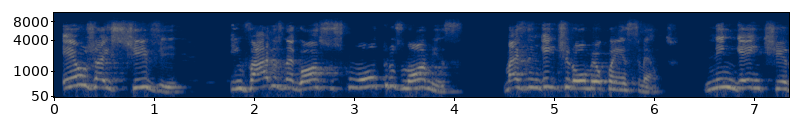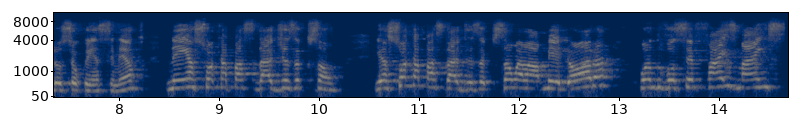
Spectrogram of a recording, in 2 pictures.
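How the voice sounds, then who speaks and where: Moderate pace and ordinary pitch variation in a woman's high voice. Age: 40s. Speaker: fashion entrepreneur. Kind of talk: live-stream interview. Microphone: unstable connection.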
